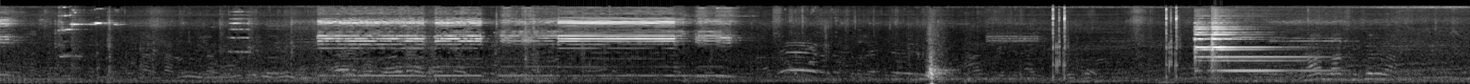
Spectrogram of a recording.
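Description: Men talk and call out to each other nearby, outdoors.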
